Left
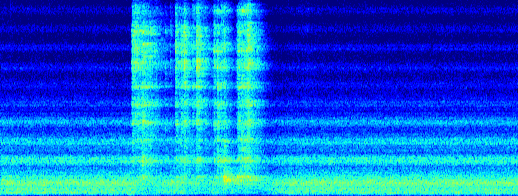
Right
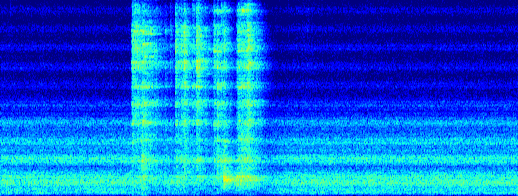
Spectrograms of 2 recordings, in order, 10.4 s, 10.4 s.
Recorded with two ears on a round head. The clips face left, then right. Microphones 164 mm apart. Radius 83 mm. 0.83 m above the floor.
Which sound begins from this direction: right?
Cutlery clinking, at 2.6 s.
